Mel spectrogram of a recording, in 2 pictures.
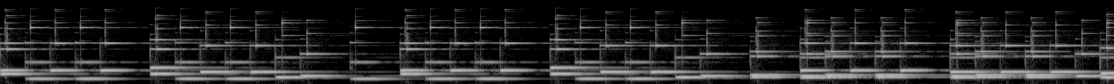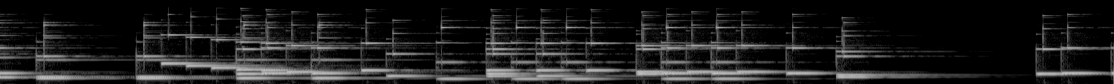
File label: music box melody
